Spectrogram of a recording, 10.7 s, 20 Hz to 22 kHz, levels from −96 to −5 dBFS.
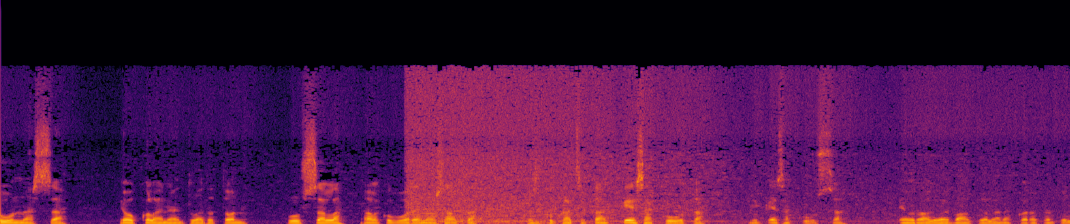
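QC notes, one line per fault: Throughout: noise suppressor artifacts. Residual background sinks between phrases; bands judged steady noise are pulled down by about 16 dB.
4.03–7.07 s: noise suppressor catching up. Room noise jumps about 14 dB near 4 s and passes through with less reduction at first, then fades over roughly 3 s as the noise estimate adapts.
7.48–8.45 s and 10.19–10.68 s: speech cut by the noise suppressor. Parts of the speech sound swallowed and faint, mistaken for noise and dropped by up to about 16 and 18 dB, roughly 400 ms and 150 ms affected.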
